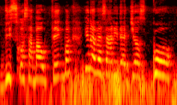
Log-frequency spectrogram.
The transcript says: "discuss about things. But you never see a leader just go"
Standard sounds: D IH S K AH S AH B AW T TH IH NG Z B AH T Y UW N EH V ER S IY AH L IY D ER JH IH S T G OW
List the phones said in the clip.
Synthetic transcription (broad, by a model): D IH S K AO S AH B AW T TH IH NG B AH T Y UW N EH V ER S AH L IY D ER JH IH S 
